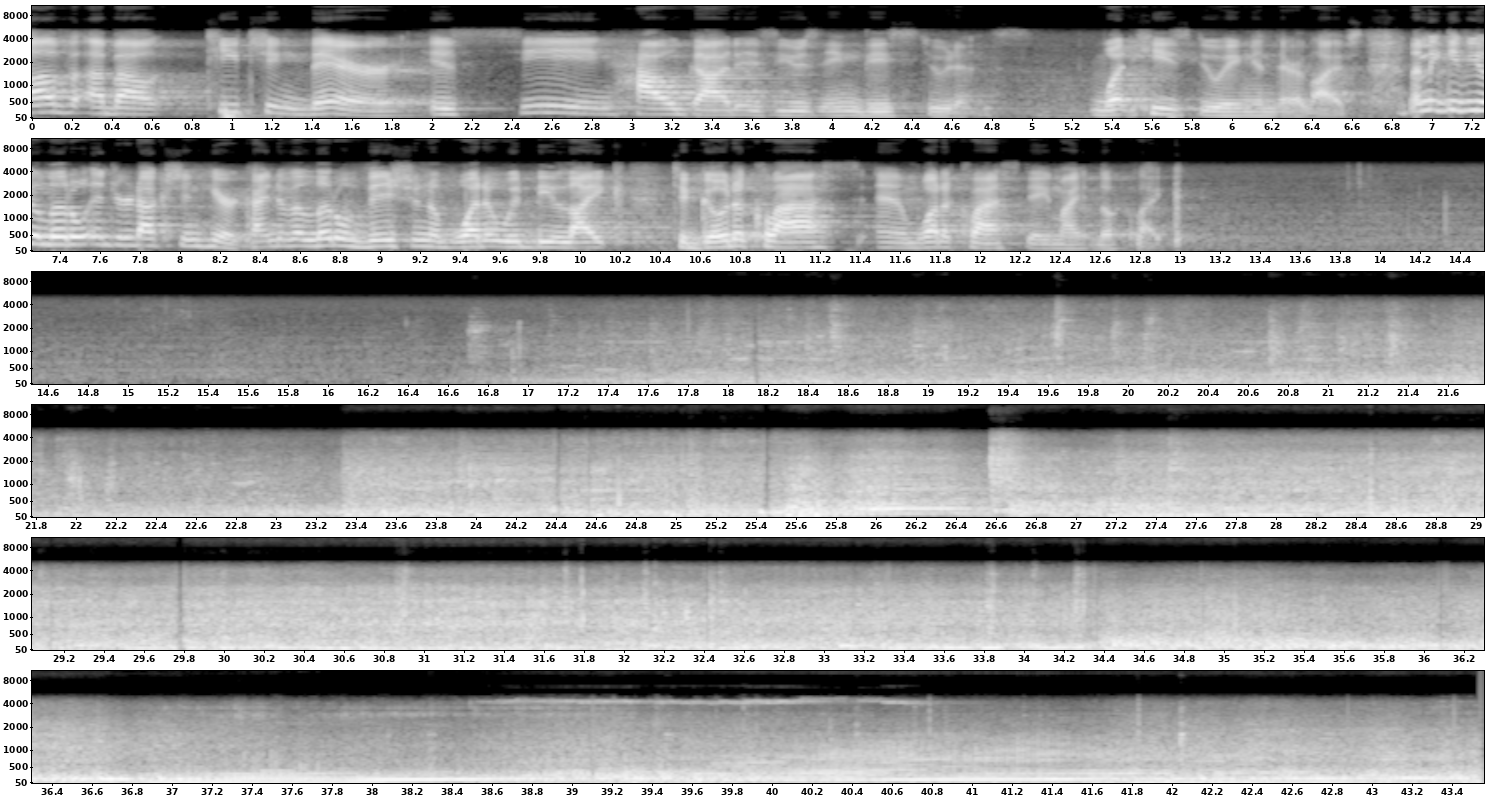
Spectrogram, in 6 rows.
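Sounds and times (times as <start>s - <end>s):
speech: 0.0s - 13.1s
dense city traffic rumbling: 16.7s - 43.5s
car engines idling and revving: 17.0s - 43.5s.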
